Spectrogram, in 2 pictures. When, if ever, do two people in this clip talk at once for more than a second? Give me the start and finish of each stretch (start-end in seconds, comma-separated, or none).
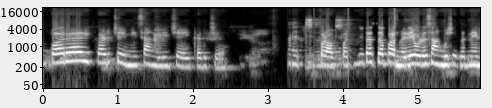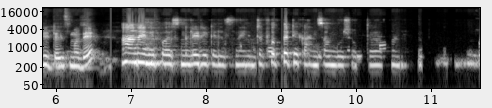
none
